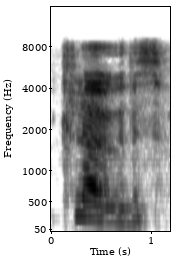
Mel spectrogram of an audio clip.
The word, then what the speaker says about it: clothes: new clothes so that i think the tricky thing about this one is that to the zed sound remember it's a zed sound although it's written with an s it actually ends with a z sound so take care with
